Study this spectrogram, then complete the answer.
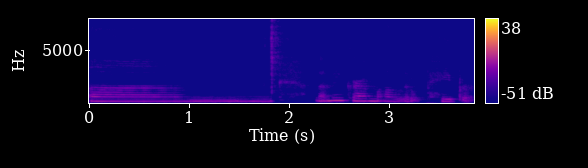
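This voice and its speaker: A somewhat breathy woman's voice at a medium pitch. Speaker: vlogger. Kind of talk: casual chat. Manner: playful, chatty.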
